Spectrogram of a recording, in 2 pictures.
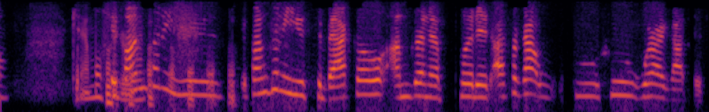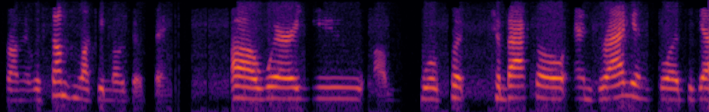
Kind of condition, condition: link, phone line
